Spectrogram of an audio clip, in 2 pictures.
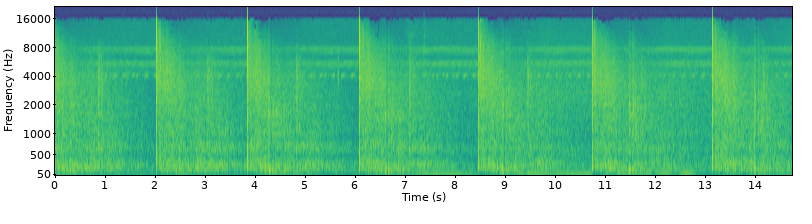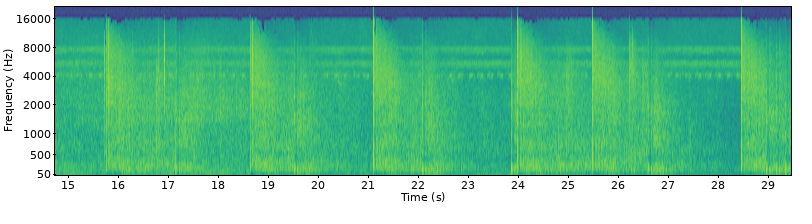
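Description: A 49-shot, 1.75-inch consumer fireworks battery firing shell after shell. There is a sharp bang every two seconds or so, each followed by crackling and a rolling, fading rumble.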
